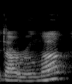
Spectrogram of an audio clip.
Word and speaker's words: Daruma: I felt like people were mispronouncing it. And then, like, I actually heard Japanese people just pronounce it Daruma. And I was like, oh no, I've culturally appropriated this doll and I pronounce it wrong.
